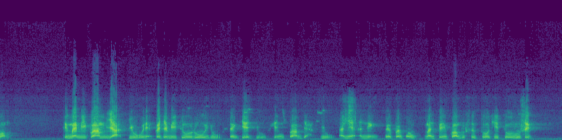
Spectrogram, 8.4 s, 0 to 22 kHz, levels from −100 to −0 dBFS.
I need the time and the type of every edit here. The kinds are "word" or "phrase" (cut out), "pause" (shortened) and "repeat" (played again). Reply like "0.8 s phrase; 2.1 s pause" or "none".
5.0 s pause; 6.3 s pause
